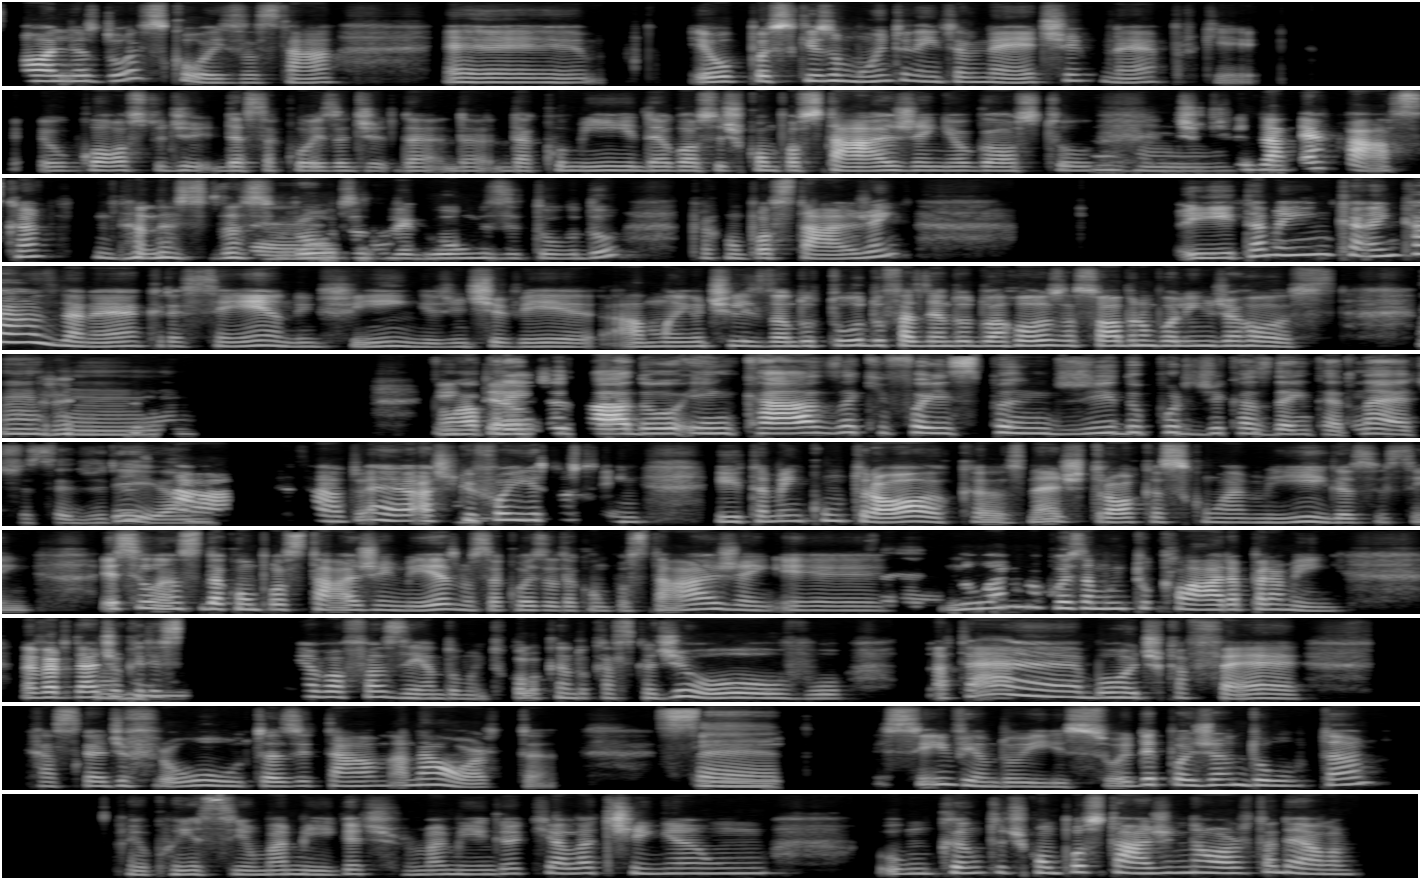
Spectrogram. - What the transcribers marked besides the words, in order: tapping; unintelligible speech; other noise
- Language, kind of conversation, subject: Portuguese, podcast, Como evitar o desperdício na cozinha do dia a dia?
